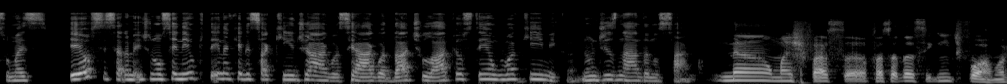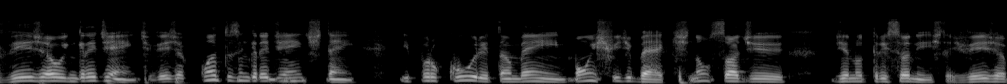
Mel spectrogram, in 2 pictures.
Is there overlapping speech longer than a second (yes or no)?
no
